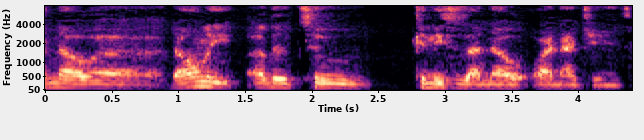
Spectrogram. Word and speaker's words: Canice: So yes, Canice. I know it look weird, but it's spelled like can ice.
